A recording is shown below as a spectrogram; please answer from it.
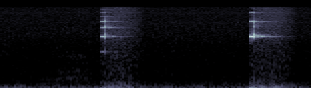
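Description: Beeasy digital watch giving a short, high beep at each press of its mode button as it steps through its modes, twice, about a second apart.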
